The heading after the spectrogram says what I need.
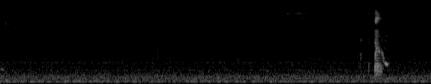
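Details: Sleeping person with squeaky hiccups: a single sharp, squeaky hiccup over quiet room noise.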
